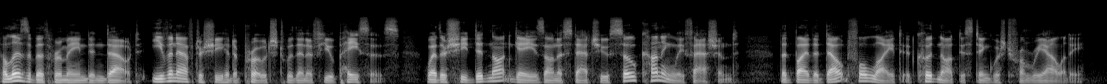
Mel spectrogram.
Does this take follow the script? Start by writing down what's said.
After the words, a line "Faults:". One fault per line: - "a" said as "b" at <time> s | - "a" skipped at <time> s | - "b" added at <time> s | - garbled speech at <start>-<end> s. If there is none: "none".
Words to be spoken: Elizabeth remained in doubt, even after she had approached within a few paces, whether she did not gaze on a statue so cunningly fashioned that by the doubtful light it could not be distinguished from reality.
Elizabeth remained in doubt, even after she had approached within a few paces, whether she did not gaze on a statue so cunningly fashioned that by the doubtful light it could not distinguished from reality.
Faults:
- "be" skipped at 9.6 s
